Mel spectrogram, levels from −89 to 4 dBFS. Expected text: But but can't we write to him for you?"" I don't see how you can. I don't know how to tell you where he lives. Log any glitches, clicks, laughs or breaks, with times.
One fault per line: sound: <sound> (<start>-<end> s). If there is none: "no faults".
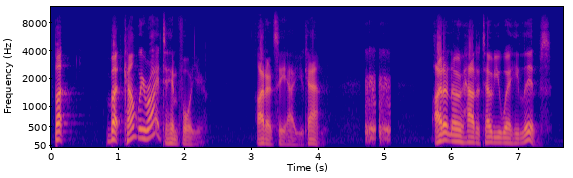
sound: laugh (4.7-5.1 s)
